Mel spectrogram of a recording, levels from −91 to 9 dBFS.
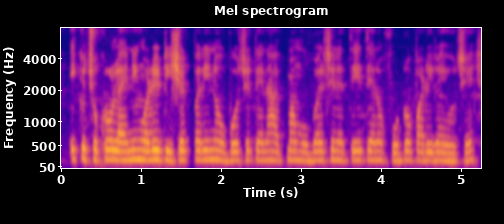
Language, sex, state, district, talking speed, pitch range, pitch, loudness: Gujarati, female, Gujarat, Valsad, 215 wpm, 185-195 Hz, 190 Hz, -16 LUFS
